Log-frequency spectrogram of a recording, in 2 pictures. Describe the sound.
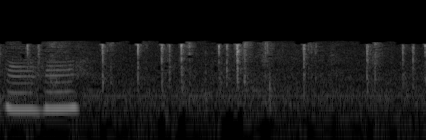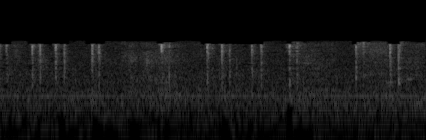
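Typing a person's full name on a computer keyboard: many quick, light key clicks in irregular bursts, faint throughout, with a brief voice at the start.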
